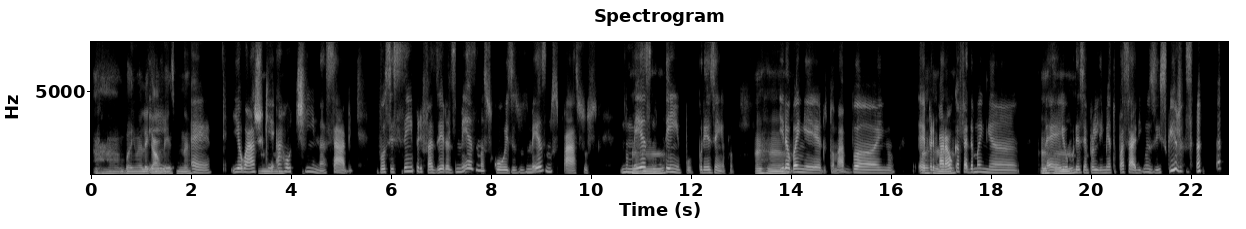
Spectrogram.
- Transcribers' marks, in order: laugh
- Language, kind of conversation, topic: Portuguese, podcast, Que rotina matinal te ajuda a começar o dia sem estresse?
- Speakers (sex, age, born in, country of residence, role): female, 55-59, Brazil, United States, guest; male, 30-34, Brazil, United States, host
